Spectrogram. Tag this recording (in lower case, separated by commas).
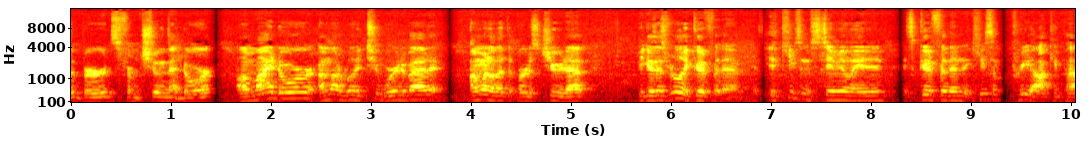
speech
